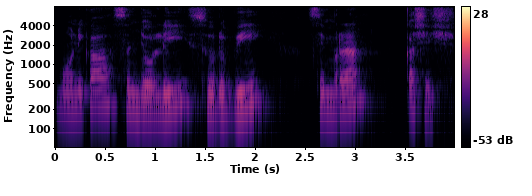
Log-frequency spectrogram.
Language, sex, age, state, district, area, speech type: Punjabi, female, 45-60, Punjab, Amritsar, urban, spontaneous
